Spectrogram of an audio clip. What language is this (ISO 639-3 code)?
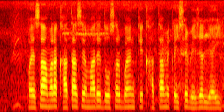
bho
